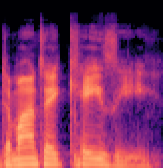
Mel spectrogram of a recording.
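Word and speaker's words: Damonte Kazee: So, the safety we signed, Damonte Kazy.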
